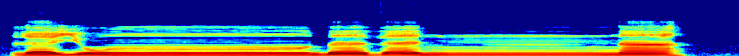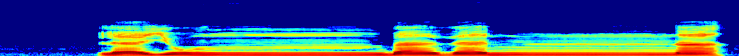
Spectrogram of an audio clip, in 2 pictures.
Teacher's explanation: kita tukar dia kepada bunyi mim kepada bunyi Mim deat sini menukarkan bunyi nun mati menjadi huruf mim mati okey serta dengunglah dengung dua harakat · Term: iqlab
